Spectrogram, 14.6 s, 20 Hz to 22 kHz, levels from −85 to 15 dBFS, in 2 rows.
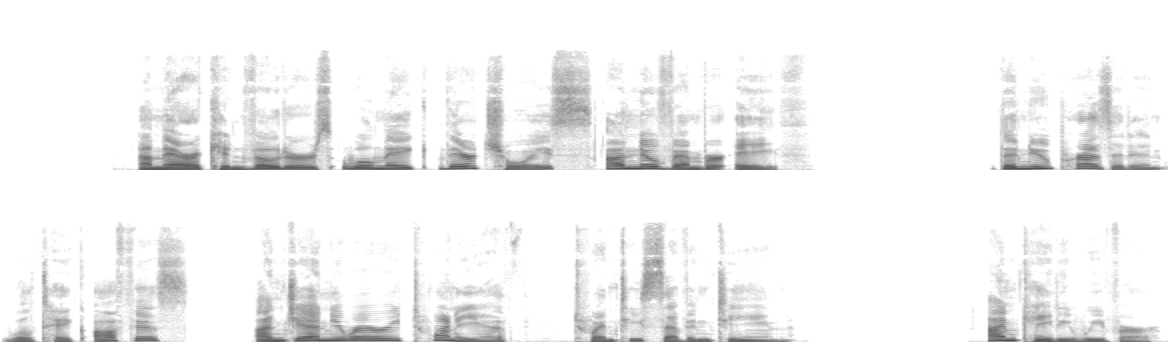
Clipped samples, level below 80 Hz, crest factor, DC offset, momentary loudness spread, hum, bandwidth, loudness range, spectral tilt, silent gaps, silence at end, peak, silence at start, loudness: under 0.1%; -66 dBFS; 16 dB; under 0.1%; 11 LU; none; 15 kHz; 6 LU; -6.5 dB/octave; 5.07-6.16 s, 8.44-8.84 s, 12.31-13.32 s; 0.15 s; -8 dBFS; 0.85 s; -24 LUFS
